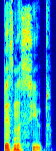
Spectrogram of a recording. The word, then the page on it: business suit: British English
